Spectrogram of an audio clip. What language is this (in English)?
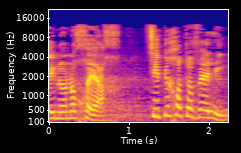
Hebrew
